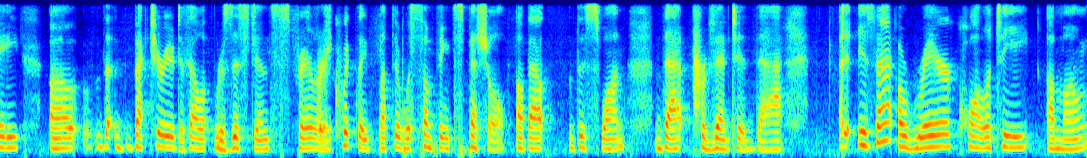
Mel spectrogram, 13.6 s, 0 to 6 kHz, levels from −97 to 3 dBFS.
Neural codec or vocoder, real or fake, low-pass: codec, 16 kHz, 0.8 kbps, ZipCodec; fake; 5.4 kHz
